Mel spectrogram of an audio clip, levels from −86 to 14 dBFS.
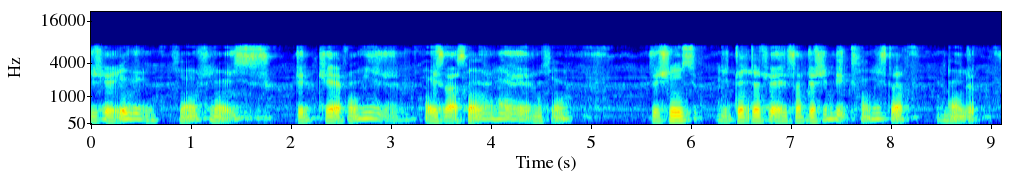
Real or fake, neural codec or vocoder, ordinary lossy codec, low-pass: fake; autoencoder, 22.05 kHz, a latent of 192 numbers a frame, VITS, trained on one speaker; none; 7.2 kHz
